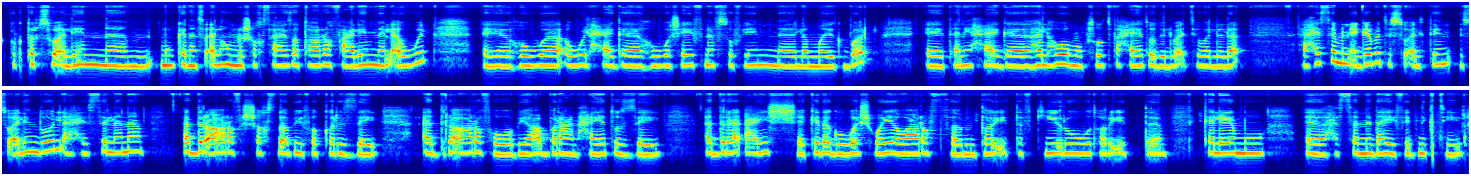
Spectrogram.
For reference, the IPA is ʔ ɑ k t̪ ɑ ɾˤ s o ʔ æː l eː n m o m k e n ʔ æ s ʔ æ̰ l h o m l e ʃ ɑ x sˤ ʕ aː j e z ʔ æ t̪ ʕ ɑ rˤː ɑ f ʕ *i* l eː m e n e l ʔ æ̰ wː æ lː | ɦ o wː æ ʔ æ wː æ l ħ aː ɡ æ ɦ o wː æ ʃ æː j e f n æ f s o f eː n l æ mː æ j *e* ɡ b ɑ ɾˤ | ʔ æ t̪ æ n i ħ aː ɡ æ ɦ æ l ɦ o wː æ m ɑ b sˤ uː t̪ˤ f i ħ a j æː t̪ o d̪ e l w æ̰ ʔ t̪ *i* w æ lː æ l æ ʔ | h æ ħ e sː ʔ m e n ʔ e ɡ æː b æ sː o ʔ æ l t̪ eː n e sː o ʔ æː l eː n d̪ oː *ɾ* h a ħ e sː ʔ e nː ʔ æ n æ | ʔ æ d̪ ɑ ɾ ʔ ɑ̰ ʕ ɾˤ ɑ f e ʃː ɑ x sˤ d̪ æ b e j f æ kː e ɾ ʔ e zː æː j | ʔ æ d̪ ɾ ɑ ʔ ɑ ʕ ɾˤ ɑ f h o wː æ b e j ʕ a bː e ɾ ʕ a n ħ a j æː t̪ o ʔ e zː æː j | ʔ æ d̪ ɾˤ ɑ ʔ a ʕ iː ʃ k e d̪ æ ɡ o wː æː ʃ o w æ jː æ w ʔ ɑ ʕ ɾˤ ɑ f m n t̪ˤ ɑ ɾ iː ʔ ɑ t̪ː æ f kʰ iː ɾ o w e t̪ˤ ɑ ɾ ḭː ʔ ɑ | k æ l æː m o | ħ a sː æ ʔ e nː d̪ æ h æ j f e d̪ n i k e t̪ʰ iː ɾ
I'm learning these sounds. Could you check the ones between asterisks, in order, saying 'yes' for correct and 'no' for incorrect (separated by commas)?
no, yes, yes, no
